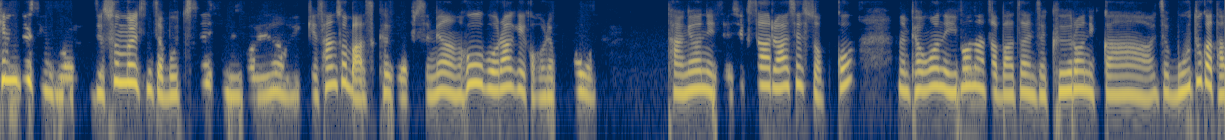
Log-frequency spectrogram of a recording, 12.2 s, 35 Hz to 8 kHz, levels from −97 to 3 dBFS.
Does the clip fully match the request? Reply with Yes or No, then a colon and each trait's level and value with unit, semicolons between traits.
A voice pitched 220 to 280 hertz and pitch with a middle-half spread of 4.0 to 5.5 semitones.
Yes: high, 235 Hz; average, 5.1 semitones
